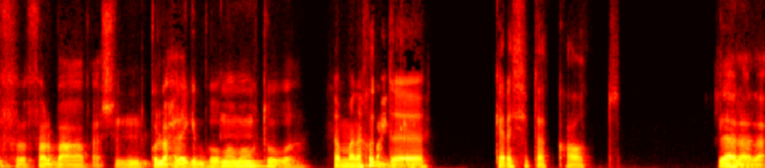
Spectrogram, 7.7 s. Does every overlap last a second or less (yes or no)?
yes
